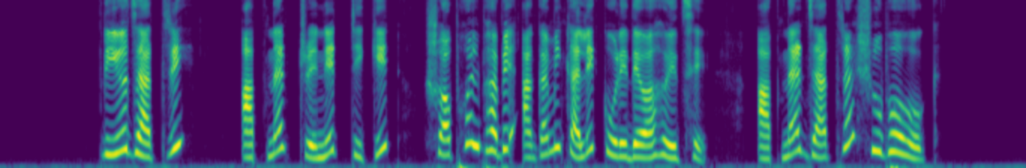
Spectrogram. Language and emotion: Bengali, happy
